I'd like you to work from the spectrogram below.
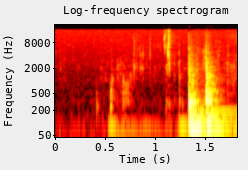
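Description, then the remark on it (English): Soft, wet swallowing sounds build into a few louder gulps of a Spanish coffee cream liqueur, similar to Baileys, served over a big scoop of ice in Tenerife, ending in a throaty, slightly voiced swallow. No one speaks. “Oh, I'm gulping that down, that's dangerous.”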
